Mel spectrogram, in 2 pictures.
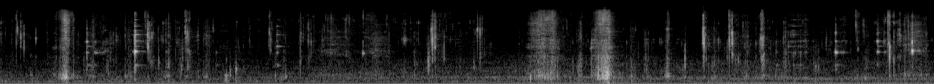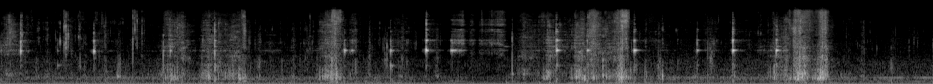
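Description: Close-up eating sounds of spicy fried noodles: chewing and slurping, with chopsticks clicking and scraping against the bowl. There are many short clicks and several longer slurps throughout.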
